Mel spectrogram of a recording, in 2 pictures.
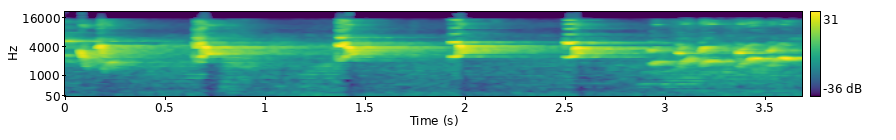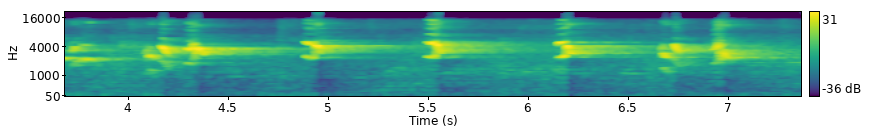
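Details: Green magpie (cucak kombo) on a training recording for songbird contests: strong, ringing whistled notes delivered roughly every 0.6 seconds, with a brief run of softer, rapid chatter in the middle.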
